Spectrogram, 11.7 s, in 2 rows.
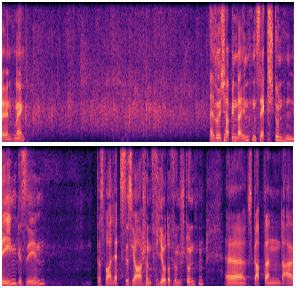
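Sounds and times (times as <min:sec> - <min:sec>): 
speech: 0:00.0 - 0:00.6, 0:04.2 - 0:06.8, 0:07.7 - 0:11.6
crowd applauding: 0:00.0 - 0:05.0.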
